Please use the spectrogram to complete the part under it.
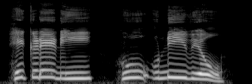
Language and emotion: Sindhi, neutral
